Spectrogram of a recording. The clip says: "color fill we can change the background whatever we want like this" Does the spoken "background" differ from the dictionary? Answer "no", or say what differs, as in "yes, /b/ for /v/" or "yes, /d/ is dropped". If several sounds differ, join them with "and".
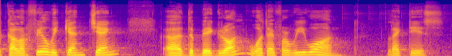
yes, /k/ is dropped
